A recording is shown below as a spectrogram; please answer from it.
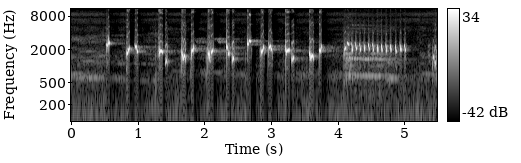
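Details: ['Yellow-vented bulbul singing a long lure phrase meant to make other birds respond. Spaced, bright whistled notes rise and fall. They give way to a rapid even burst of about a dozen identical notes, then a final chirp.']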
